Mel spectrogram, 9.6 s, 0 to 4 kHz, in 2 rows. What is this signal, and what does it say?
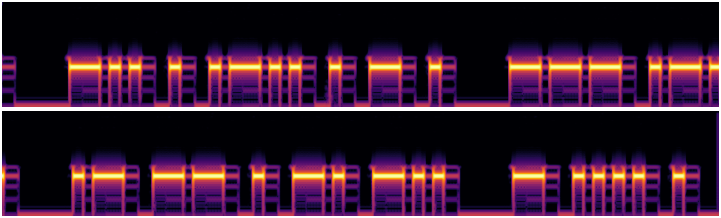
Morse code, heard as a keyed tone, about 18 wpm, 750 Hz. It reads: DELETE OR AMEND THE
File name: Morse / 18WPM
